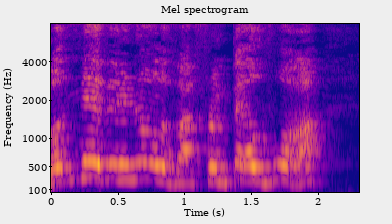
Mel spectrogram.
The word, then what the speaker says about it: Belvoir: We've got Neville and Oliver from Belvoir. Apparently it's pronounced Beaver, don't sound right.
